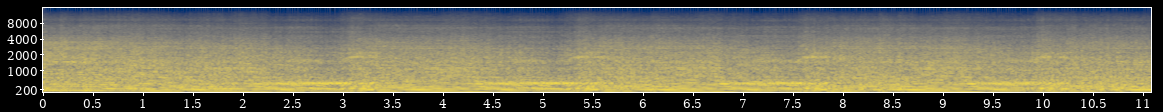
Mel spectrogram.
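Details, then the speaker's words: Toro snowblower with R-Tek (Briggs & Stratton) engine after carburetor cleaning and reinstall: revs surge and sag in a slow cycle of about two and a half seconds, never settling; owner suspects idle adjustment set wrong. "I don't think I have that thingy in there set right for the uh um uh idle."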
